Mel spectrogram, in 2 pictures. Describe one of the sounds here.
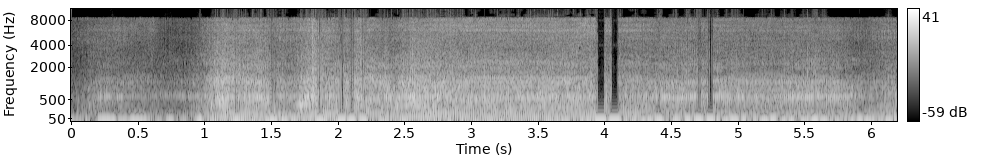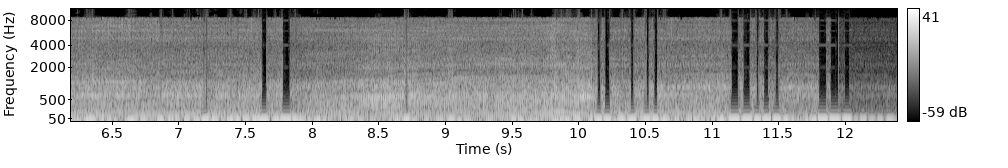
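A small twin-cylinder motorcycle engine revs up and shifts through gears as it rides along.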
